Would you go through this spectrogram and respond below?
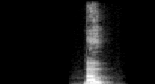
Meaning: woof (sound of a dog)
- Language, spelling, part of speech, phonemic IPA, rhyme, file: German, wau, interjection, /vaʊ̯/, -aʊ̯, De-wau.ogg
